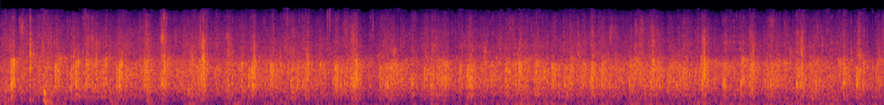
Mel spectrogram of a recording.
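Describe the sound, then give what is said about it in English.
A large audience of students joining Cornell claps steadily for several seconds, a dense, even wash of applause with no voices standing out and no clear break in the sound. “Give yourself a round of applause for making such a smart choice.”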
